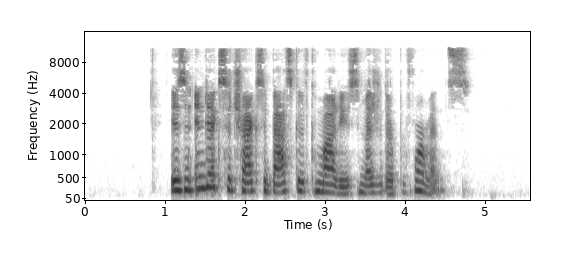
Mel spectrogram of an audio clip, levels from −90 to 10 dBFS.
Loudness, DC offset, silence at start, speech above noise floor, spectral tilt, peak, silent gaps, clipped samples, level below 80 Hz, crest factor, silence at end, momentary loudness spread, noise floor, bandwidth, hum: -19 LUFS; under 0.1%; 1.05 s; 61 dB; -3.5 dB/octave; -2 dBFS; none; under 0.1%; -68 dBFS; 18 dB; 0.8 s; 11 LU; -80 dBFS; 11.5 kHz; none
